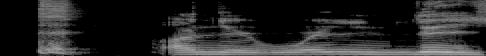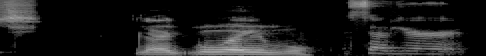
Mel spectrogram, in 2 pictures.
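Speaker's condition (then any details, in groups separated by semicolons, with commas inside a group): Cerebral palsy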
